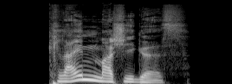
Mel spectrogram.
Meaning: strong/mixed nominative/accusative neuter singular of kleinmaschig
- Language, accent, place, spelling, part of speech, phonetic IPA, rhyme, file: German, Germany, Berlin, kleinmaschiges, adjective, [ˈklaɪ̯nˌmaʃɪɡəs], -aɪ̯nmaʃɪɡəs, De-kleinmaschiges.ogg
